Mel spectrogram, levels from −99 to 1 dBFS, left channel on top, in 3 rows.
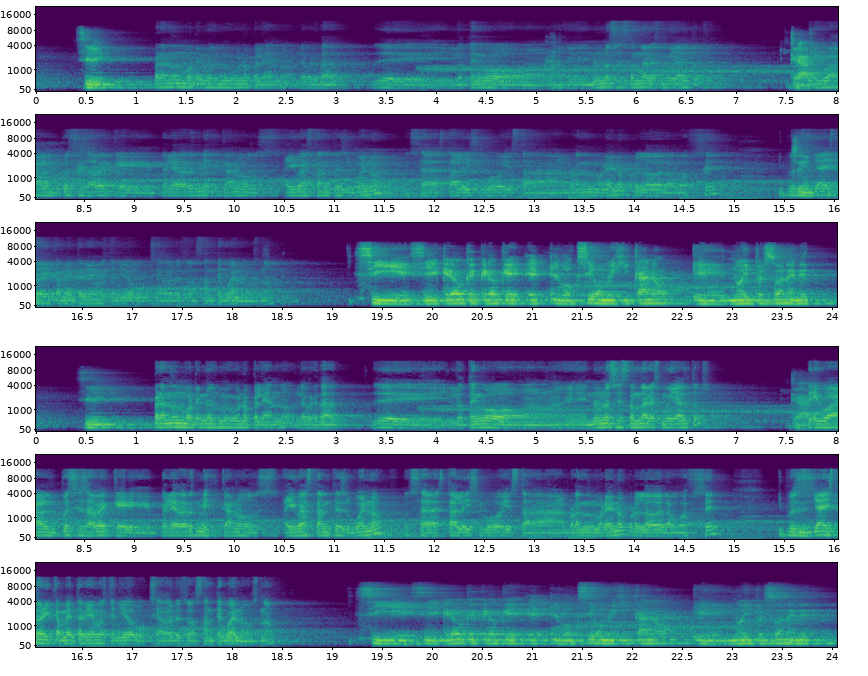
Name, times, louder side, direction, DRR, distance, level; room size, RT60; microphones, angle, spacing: voice 1, 0.4-0.8 7.5-7.9 15.6-15.8 19.3-23.8, left 4 dB, 75° left, 0.6 m, -23 dB
voice 2, 1.2-3.1 3.4-6.7 7.7-14.9 15.5-18.5, right 5 dB, 50° right, 0.4 m, -29 dB
sound 1, 3.8-23.1, left 1 dB, 30° left, 2.1 m, -46 dB
sound 2, 11.0-17.6, equal, 10° left, 1.6 m, -48 dB
22.5 x 8.4 x 3.1 m
head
